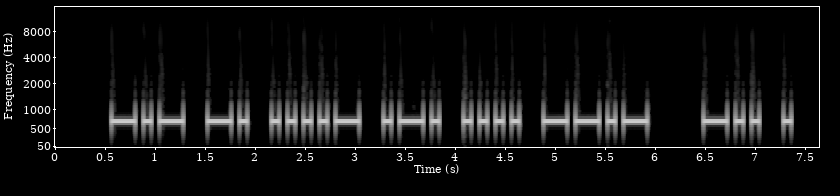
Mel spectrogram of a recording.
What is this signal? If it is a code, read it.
Morse code, heard as a keyed tone, about 15 wpm, 700 Hz. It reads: KN4RHQ DE
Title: USA Callsign DE Callsign - 6 Characters - 15wpm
